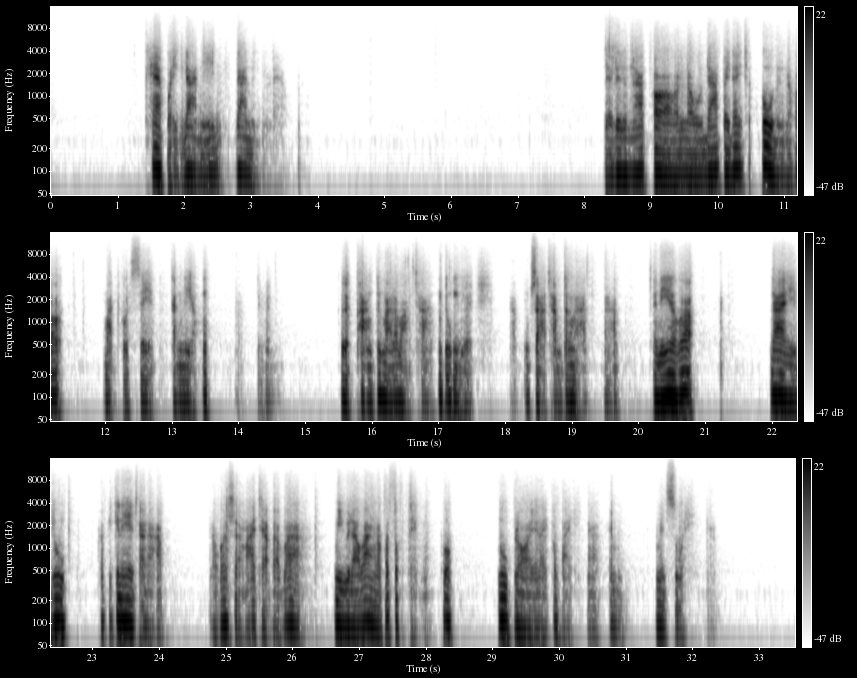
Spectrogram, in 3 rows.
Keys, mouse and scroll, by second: 1.0-2.3 drag, 3.0 click, 5.7 click, 6.9 click, 9.2-10.3 drag, 11.6 click, 12.5 click, 14.0 click, 14.8 click, 16.2 click, 16.5 right click, 17.1 right click, 21.3-22.5 drag, 25.4 click, 28.0 click, 29.4 click, 30.2-31.4 drag, 32.9 click.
